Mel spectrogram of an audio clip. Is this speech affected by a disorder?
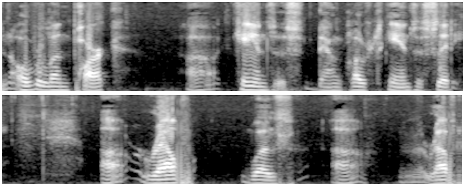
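Yes: Parkinson's; tremors as early symptom.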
